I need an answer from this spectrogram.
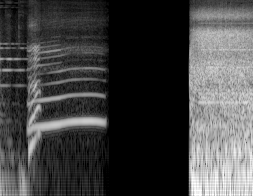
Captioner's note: surprised utterances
